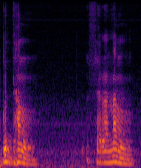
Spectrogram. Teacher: So at the end of a word group on its own, for Pali, pronounce it as an ang. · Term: ng sound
